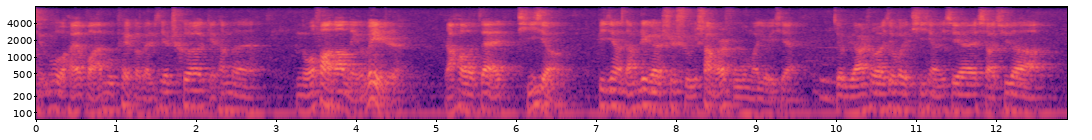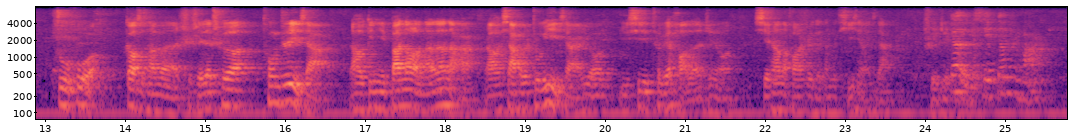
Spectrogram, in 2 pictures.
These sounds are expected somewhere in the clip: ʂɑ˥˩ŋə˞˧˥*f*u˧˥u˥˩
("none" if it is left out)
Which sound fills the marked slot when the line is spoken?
f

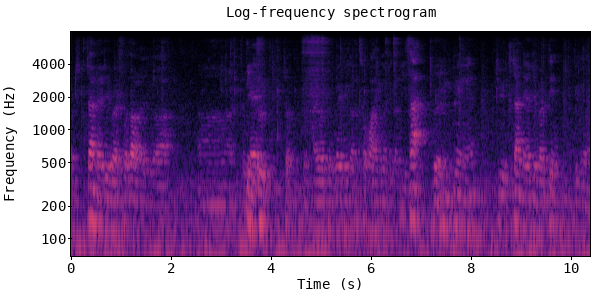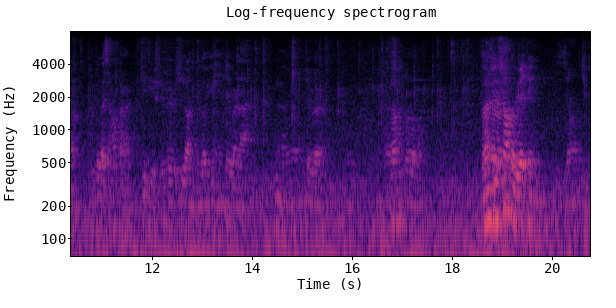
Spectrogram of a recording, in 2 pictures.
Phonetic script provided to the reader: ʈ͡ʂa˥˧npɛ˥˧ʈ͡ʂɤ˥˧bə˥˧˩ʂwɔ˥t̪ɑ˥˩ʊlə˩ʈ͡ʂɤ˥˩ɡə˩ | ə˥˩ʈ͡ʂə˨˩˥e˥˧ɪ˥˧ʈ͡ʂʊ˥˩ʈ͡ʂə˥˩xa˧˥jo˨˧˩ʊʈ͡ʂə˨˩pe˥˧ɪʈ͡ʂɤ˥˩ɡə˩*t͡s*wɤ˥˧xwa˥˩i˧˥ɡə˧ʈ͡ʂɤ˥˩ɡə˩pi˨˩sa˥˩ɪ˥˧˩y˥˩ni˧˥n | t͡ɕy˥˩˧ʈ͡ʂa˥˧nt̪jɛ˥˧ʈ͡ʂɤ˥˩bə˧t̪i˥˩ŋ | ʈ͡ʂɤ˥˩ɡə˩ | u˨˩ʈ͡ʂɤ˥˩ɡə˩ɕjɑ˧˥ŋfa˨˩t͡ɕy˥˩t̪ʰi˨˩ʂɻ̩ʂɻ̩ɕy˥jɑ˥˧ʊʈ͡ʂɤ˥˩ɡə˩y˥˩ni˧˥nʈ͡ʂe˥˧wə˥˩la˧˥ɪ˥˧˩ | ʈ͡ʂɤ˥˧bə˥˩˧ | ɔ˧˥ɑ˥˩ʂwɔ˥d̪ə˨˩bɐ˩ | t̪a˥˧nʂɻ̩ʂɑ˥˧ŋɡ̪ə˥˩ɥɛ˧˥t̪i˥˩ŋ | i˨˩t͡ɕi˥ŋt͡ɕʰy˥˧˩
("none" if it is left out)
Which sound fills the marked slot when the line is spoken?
t͡sʰ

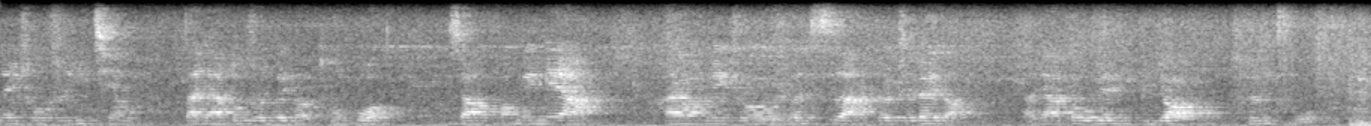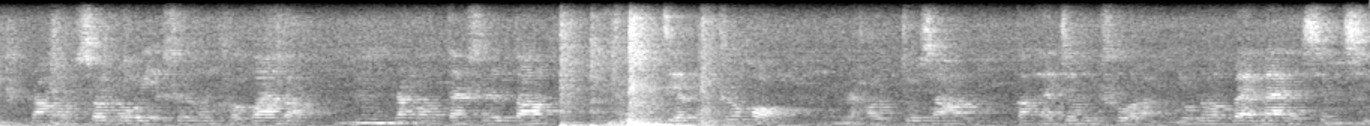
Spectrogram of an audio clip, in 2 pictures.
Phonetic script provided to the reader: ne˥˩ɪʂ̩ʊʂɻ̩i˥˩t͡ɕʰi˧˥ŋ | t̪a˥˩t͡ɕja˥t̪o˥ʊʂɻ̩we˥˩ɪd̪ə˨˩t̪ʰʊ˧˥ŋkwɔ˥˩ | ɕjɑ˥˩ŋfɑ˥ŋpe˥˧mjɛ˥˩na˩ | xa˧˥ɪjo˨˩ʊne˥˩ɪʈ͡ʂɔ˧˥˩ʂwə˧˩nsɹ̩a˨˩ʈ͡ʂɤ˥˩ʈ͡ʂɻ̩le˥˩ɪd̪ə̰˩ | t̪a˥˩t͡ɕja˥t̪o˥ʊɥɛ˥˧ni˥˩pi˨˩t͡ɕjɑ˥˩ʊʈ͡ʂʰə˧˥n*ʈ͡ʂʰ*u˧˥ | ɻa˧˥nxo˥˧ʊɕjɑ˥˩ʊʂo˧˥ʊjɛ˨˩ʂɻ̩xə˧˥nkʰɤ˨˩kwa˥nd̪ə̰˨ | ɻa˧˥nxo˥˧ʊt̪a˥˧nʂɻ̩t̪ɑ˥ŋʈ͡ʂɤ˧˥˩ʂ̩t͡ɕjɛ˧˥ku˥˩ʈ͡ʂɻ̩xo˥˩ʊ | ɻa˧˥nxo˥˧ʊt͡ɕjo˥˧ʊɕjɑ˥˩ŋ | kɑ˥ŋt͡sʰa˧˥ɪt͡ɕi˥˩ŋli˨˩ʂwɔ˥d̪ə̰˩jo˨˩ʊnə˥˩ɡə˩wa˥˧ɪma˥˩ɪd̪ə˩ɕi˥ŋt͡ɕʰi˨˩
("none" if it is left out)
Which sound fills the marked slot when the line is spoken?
ʈ͡ʂʰ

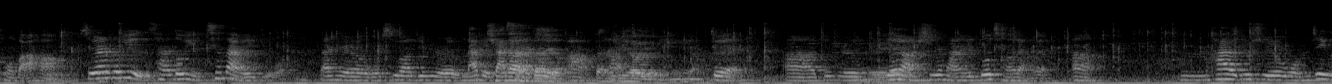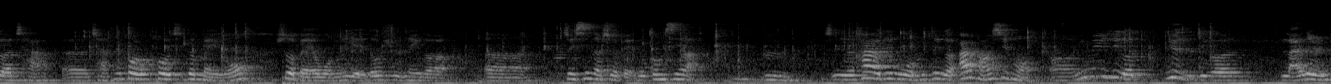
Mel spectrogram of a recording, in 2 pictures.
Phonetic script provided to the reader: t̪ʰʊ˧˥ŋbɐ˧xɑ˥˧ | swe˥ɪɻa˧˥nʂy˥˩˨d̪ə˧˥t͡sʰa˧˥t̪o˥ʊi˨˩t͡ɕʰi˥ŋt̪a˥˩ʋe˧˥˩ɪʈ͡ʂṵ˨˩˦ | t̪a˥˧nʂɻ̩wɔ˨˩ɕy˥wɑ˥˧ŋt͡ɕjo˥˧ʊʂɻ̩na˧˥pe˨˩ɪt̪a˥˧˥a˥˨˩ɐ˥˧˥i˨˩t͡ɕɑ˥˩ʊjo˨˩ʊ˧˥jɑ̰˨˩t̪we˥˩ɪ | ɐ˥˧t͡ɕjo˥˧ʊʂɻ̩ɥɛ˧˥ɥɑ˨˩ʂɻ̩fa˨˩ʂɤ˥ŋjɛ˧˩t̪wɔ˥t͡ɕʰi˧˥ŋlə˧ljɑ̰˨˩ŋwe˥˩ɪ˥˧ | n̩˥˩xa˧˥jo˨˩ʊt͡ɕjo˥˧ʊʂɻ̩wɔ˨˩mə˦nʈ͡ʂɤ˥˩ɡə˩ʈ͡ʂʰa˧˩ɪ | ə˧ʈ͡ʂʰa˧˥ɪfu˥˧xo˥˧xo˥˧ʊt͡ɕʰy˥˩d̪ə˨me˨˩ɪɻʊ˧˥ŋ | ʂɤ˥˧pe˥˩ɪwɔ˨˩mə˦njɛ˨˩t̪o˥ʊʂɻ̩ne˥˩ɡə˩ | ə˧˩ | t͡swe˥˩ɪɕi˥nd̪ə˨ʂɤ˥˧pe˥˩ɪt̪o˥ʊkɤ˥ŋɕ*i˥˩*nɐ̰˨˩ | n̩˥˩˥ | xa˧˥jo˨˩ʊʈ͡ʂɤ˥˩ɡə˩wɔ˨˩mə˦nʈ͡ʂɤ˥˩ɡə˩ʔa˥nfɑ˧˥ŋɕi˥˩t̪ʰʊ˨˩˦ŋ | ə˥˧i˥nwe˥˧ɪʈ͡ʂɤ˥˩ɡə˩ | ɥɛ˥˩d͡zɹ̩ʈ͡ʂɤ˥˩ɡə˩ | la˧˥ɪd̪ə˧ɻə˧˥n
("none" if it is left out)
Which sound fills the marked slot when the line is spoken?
i˥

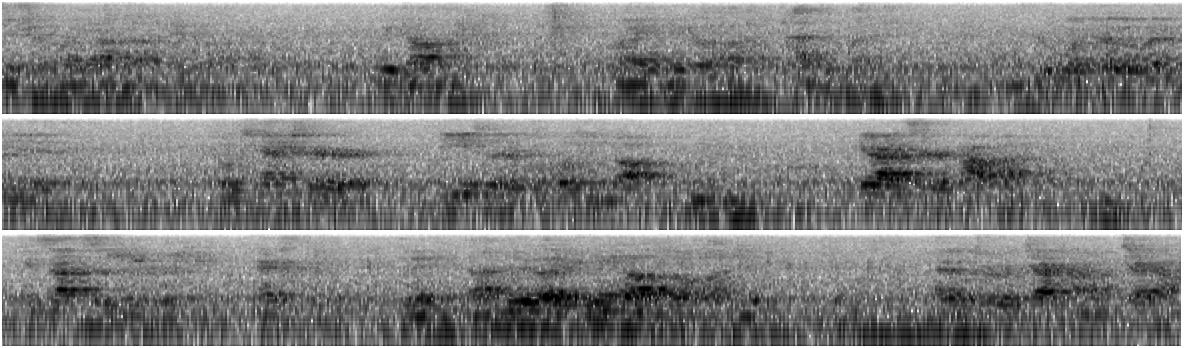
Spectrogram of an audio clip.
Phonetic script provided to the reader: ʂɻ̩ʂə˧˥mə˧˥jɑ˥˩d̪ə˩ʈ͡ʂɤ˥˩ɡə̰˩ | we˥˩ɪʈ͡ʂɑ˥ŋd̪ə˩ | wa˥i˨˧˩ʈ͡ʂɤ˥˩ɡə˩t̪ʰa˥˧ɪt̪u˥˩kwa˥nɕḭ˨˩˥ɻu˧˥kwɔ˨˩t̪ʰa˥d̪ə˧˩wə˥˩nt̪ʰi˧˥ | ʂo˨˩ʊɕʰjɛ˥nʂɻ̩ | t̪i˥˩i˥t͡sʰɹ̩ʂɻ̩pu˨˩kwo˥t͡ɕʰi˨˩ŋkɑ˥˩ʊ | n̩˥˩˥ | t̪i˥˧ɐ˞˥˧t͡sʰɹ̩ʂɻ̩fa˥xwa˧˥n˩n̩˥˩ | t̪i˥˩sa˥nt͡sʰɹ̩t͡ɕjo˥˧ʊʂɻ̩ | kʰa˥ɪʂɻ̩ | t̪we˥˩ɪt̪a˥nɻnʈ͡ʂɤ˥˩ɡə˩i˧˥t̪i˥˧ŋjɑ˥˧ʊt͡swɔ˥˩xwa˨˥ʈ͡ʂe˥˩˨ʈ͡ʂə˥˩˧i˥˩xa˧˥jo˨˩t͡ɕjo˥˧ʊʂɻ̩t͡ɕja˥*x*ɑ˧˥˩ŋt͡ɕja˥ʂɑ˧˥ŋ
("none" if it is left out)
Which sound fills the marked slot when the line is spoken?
ʂ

